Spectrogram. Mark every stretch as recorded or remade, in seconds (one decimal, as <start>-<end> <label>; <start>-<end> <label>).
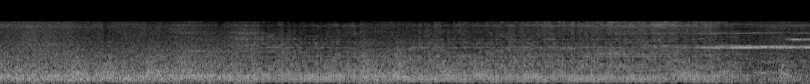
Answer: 0.0-2.6 recorded; 2.6-3.6 remade; 3.6-4.1 recorded; 4.1-7.5 remade; 7.5-8.1 recorded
